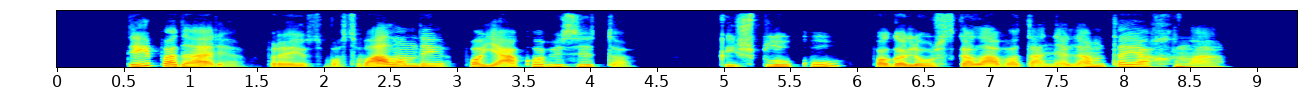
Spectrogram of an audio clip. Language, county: Lithuanian, Utena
